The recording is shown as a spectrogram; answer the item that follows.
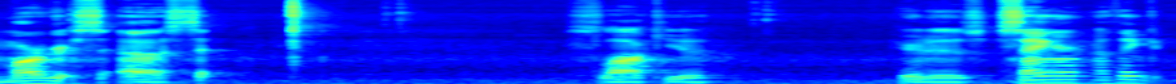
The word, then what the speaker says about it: Sanger: Sanger, I think it's pronounced.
